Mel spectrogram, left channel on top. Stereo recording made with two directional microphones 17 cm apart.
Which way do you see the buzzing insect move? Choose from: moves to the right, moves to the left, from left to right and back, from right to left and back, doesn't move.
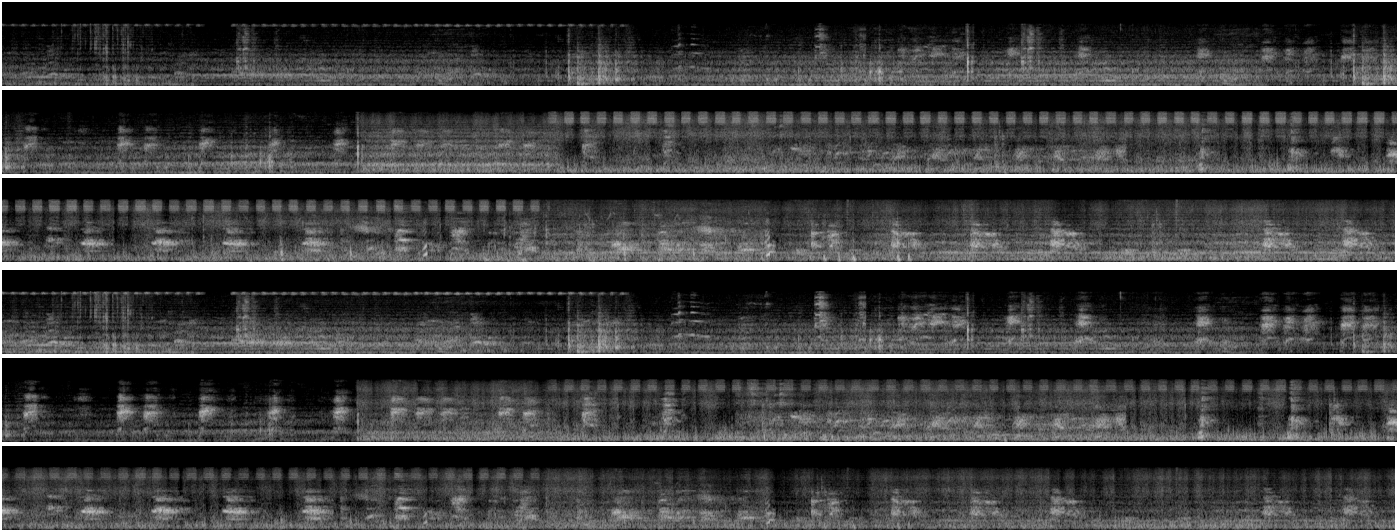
moves to the left.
